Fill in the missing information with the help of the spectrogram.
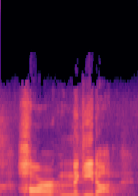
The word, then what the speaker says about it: Har-Megiddon: Armageddon is derived from the original Hebrew word pronounced Har-Megiddon, and so it has to do with this valley of Megiddo.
